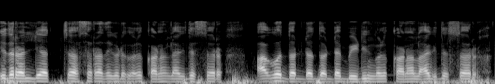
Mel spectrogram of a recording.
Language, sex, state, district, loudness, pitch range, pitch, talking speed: Kannada, male, Karnataka, Koppal, -16 LUFS, 130-140 Hz, 135 Hz, 170 wpm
